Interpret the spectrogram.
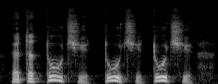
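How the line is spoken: Barely audible mutter. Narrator (Russian): забормотал он едва слышно

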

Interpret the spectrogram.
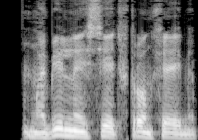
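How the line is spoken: Grumbling. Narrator (Russian): проворчал Туркельсен

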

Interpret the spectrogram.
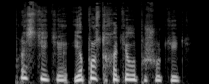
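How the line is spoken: Girl squeaking. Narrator (Russian): пискнула девушка

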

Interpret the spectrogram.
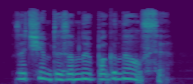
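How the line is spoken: Hopeless muttering. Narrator (Russian): пробормотала я безнадежно

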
